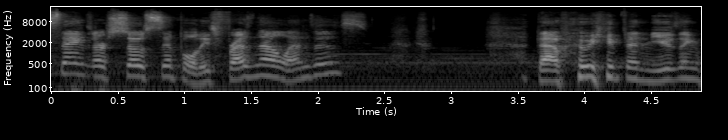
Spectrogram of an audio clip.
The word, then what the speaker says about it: Fresnel: Yeah, I know the S is silent in Fresnel.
